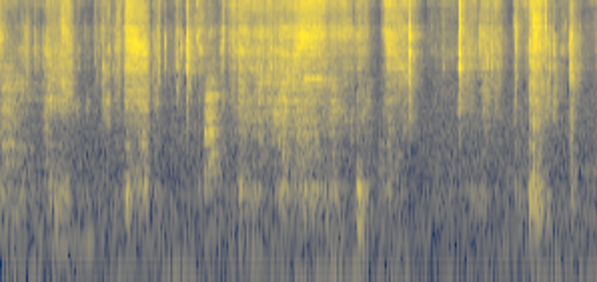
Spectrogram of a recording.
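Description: Close-miked wet chewing and lip-smacking of someone eating saucy beef rib meat, with irregular smacks and slurpy mouth noises.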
